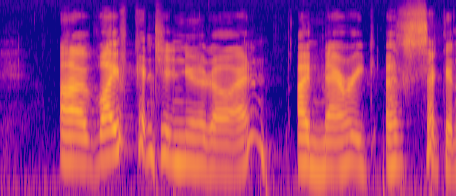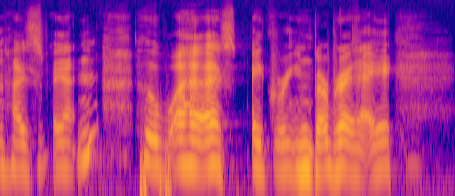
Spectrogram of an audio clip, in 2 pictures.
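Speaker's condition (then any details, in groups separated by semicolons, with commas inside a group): Essential tremor; essential tremor affecting voice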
